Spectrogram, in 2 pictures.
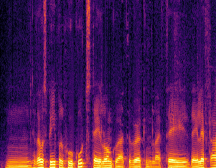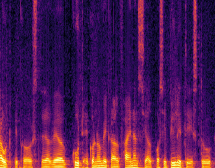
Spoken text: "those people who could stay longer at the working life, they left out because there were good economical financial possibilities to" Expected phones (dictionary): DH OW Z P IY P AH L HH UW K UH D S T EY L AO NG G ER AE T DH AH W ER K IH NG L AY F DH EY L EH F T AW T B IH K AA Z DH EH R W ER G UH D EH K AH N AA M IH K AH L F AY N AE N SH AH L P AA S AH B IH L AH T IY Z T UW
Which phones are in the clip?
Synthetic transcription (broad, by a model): DH OW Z P IY P AH L HH UW K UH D S T EY L AO NG G ER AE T DH AH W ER K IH NG L AY F DH EY L EH F T AW T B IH K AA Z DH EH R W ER G UH D EH K AH N AA M IH K AH L F AY N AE N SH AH L P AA S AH B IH L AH T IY S T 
